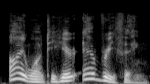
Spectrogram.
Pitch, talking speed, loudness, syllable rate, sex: 150 Hz, 200 wpm, -15 LUFS, 6.5 syllables/s, male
